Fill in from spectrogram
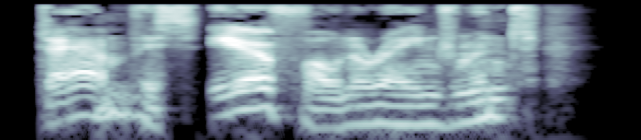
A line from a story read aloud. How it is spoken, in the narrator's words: he grumbled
